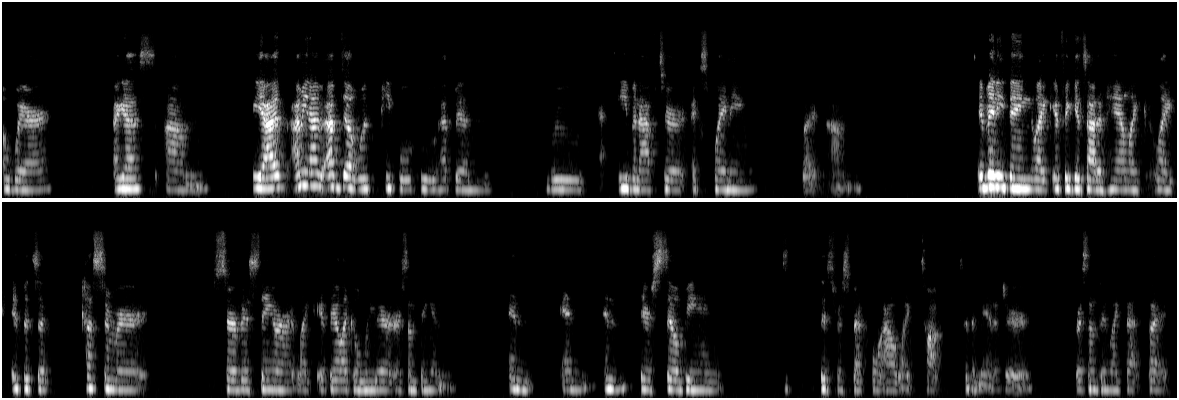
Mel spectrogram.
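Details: Adult woman who stutters and says she can hide her stuttering well; real stuttering in a conversational interview.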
